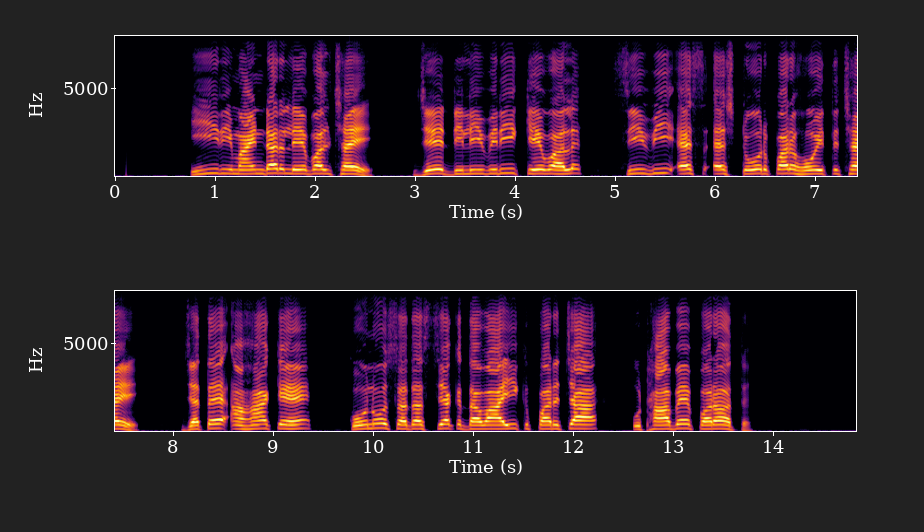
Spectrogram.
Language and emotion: Maithili, neutral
